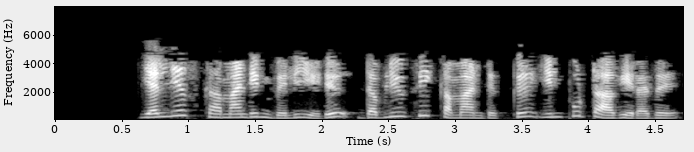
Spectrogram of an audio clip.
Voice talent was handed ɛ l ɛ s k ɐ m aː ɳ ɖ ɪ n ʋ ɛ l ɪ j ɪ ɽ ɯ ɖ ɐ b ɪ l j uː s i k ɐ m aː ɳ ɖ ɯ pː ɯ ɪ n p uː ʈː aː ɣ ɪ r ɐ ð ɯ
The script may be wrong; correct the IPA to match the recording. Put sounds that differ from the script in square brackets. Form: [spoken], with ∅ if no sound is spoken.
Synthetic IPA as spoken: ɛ l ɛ s k ɐ m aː ɳ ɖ ɪ n ʋ ɛ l ɪ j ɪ ɽ ɯ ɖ ɐ b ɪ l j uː s i k ɐ m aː ɳ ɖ ɯ [kː] ɯ ɪ n p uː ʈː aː ɣ ɪ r ɐ ð ɯ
